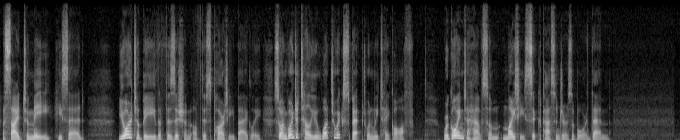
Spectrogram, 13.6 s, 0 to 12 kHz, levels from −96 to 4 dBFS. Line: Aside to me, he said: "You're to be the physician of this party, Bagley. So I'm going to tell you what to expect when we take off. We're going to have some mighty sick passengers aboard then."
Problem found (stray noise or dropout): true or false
false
